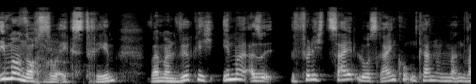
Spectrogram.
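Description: At a fairly quick pace, a high-pitched man speaks with lively intonation on a very clean recording with a silent background. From Ruhr area, Germany. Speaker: podcast co-host. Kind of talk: casual chat.

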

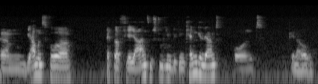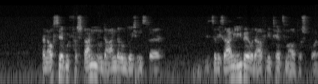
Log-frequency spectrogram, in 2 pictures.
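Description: Pausing long and often, a man at medium pitch speaks at a moderate pace with ordinary pitch variation and big swings in loudness. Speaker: startup founder. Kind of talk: interview. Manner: hesitant with many fillers.

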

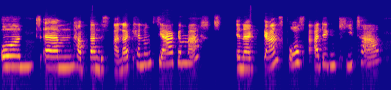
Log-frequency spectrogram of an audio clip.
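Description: At a very slow pace, a woman uses a raised, projected voice, high in pitch with very wide pitch swings and a bright, sharp tone, in a dry, close sound with no echo. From Hochrhein, southern Baden-Württemberg near the Swiss border. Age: 20s. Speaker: daycare centre manager. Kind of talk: interview.

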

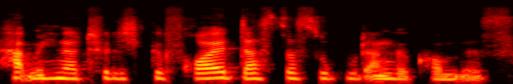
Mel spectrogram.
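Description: A woman speaks at a moderate pace and medium pitch in an unremarkable speaking voice. The sound is dry and close, with no echo. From Hamburg, northern Germany. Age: 30s. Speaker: ASMR YouTuber. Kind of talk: casual interview.

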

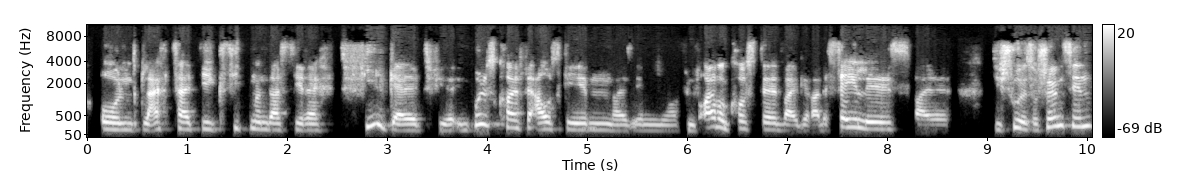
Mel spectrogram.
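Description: The speaker uses a Tyrolean accent with lively intonation at a fairly slow pace. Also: man, fairly high pitch for a man. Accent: Tyrolean Austrian dialect. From Austria, Tyrol. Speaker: startup founder. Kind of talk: interview.

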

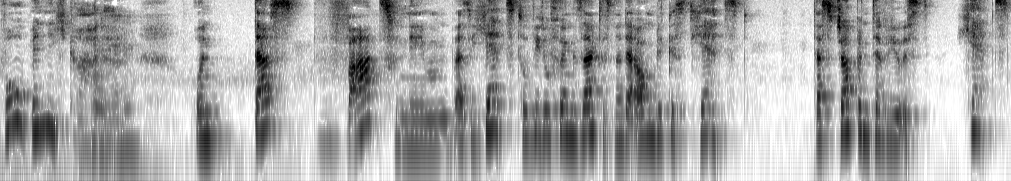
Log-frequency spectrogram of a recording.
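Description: With long, frequent pauses, a woman speaks at a fairly slow pace in a fairly high pitch with lively intonation. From Germany. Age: 40s. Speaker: coach and social worker. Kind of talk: casual chat. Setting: in a living room. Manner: moderate pace, neither hectic nor slow.

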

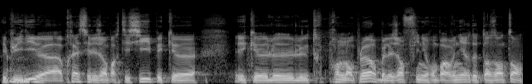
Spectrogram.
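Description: A man with a fairly low voice rushes along at a very fast pace, his intonation fairly even, against noticeable background noise. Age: 20s. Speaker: football journalist. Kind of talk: casual chat.

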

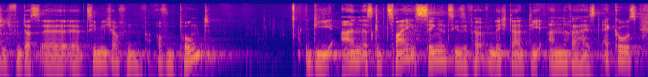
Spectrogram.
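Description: Over noticeable background noise, a man speaks at a medium pitch and a moderate pace. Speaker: music podcast host. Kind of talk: casual chat. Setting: living room in a flat. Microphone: poor sound, echoey room.

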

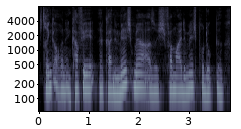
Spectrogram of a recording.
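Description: This man's voice sits at a fairly high pitch, with a dark, mellow tone and ordinary pitch variation. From northern Germany, Braunschweig. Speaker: politician, election candidate. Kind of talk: interview. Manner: hesitant, many filler sounds.

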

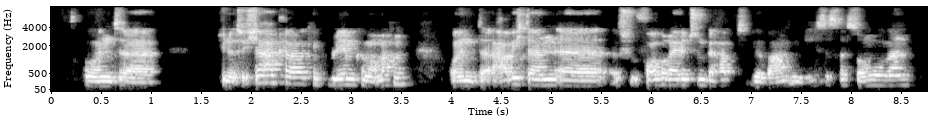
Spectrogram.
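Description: Moderately paced male speech, fairly high in pitch, with ordinary pitch variation and an unremarkable speaking voice. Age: 30s. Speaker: business photographer. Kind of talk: casual interview.

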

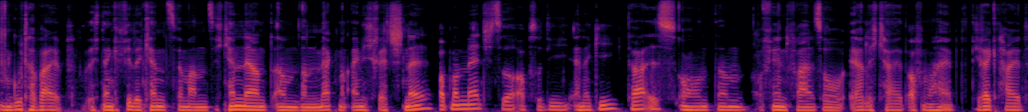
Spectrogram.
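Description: His pitch is very deep and low. The man's voice shows ordinary pitch variation. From Germany, Düsseldorf. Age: 20s. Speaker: artist, blind date contestant. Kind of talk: casual chat.

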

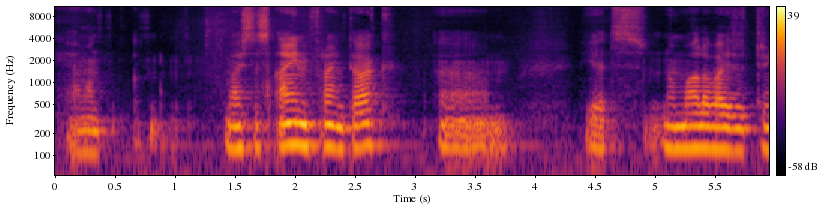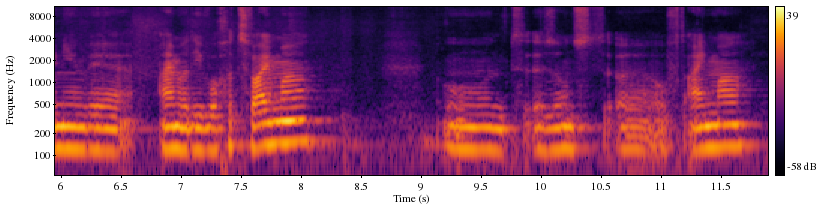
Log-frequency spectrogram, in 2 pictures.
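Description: A man speaks with a Dutch accent at a very slow pace, using a medium pitch and monotone, flat intonation with long, frequent pauses. Noticeable background noise and audible room echo fill the recording. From Netherlands. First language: Dutch (speaking German). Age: 20s. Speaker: professional footballer. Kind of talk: interview answers. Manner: halting, many fillers.

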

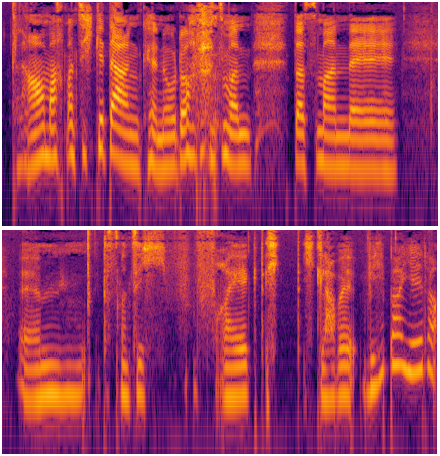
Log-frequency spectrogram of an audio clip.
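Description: Against noticeable background noise, a woman of fairly low pitch speaks with ordinary pitch variation in dry, close sound with no echo. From Switzerland, Frauenfeld (Thurgau). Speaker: midwife. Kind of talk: interview. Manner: halting, many fillers.

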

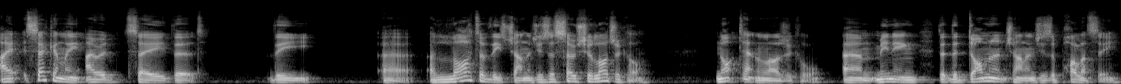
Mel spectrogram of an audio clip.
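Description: A man with a British accent talks at a moderate pace and a fairly low pitch. His pitch variation is ordinary and his loudness very even. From UK. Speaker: space company founder and CEO. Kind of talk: interview. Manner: halting with many fillers.

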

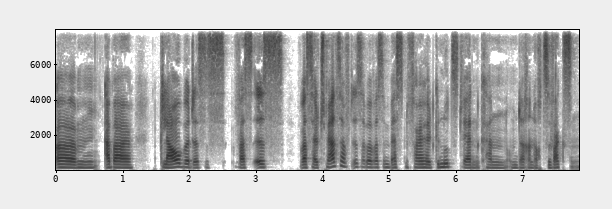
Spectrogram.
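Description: A woman speaks at a fairly slow pace in a plain, everyday voice, her pitch fairly low and her intonation fairly even. The recording is very clean with a silent background, and the sound is dry and close with no echo. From Germany, Leverkusen (Rhineland). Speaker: musician. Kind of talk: casual interview.

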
